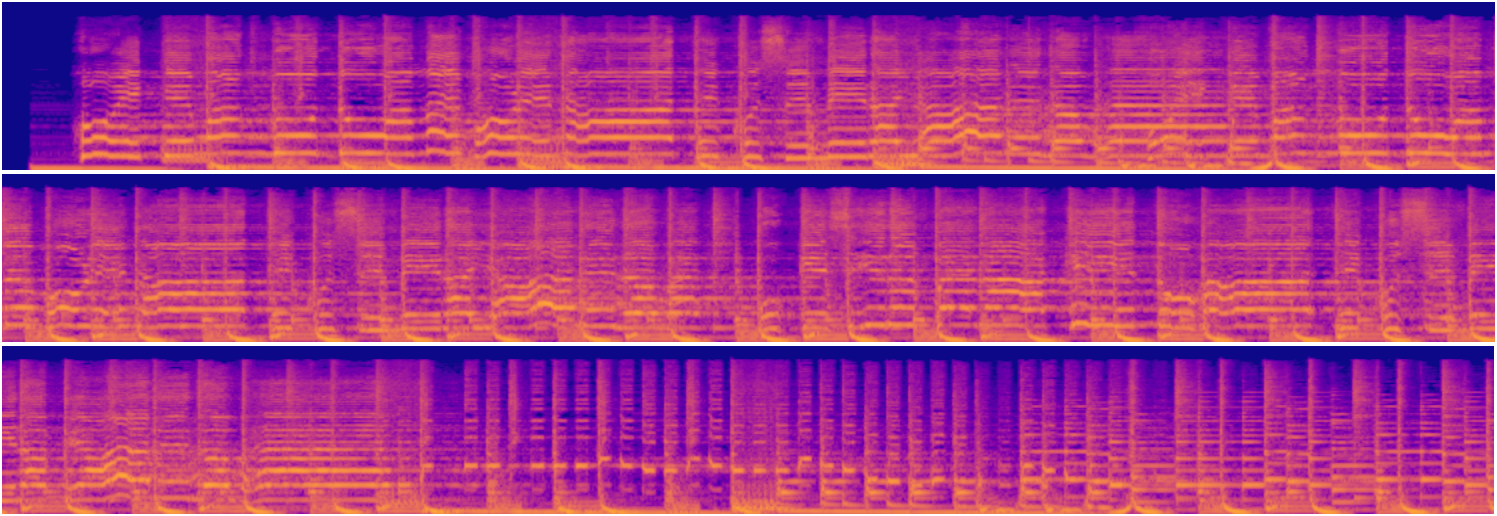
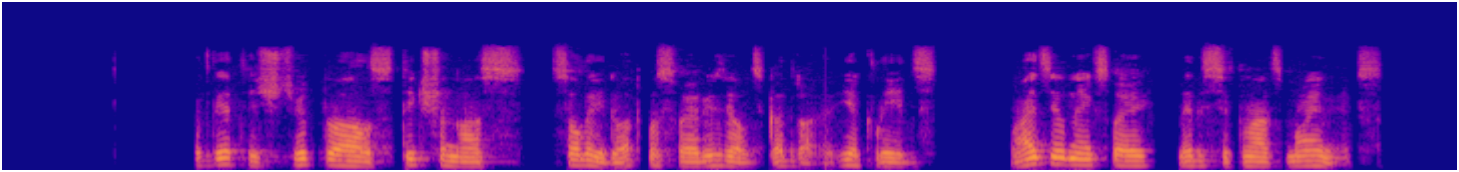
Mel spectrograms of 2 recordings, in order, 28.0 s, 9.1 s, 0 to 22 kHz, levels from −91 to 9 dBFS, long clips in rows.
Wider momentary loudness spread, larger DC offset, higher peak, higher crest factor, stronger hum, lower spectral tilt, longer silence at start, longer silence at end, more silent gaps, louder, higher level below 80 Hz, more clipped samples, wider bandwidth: second, 5 LU vs 10 LU; neither; about the same, -4 dBFS vs -6 dBFS; second, 12 dB vs 20 dB; neither; second, -4 dB/octave vs -5.5 dB/octave; second, 0.15 s vs 1.2 s; second, 0 s vs 0.5 s; second, none vs 3.27-3.43 s, 4.00-4.04 s, 5.84-6.30 s, 7.21-7.35 s; first, -17 LUFS vs -25 LUFS; first, -24 dBFS vs -66 dBFS; neither; first, 16 kHz vs 7.8 kHz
